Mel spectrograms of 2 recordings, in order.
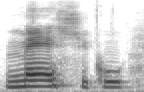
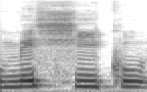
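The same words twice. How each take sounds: First: "México" stressed on MÉ; correct stress. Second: "Mexico" stressed on XI, the middle syllable; misplaced stress. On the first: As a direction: hit the first syllable of "México". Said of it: "é fundamental que esses acentos apareçam". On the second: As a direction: mispronounce "Mexico" as me-XÍ-co. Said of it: "não vai dar certo". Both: Shown as a demonstration.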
